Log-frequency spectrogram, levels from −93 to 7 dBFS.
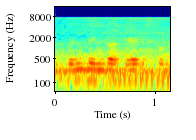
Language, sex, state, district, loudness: Hindi, male, Maharashtra, Chandrapur, -14 LUFS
